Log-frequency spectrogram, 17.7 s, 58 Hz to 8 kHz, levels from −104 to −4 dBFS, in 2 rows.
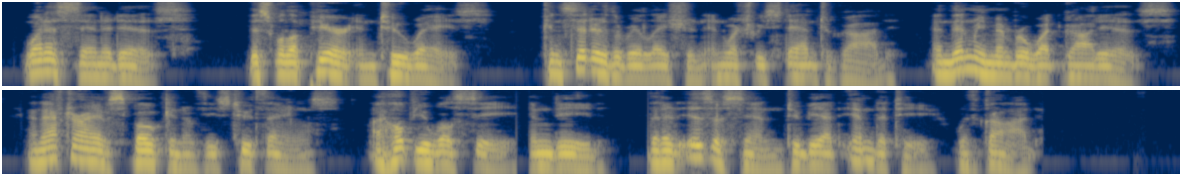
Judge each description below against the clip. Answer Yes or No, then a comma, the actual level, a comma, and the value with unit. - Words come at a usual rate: Yes, average, 175 wpm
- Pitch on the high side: No, low, 105 Hz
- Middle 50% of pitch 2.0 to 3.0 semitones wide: No, average, 3.8 semitones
